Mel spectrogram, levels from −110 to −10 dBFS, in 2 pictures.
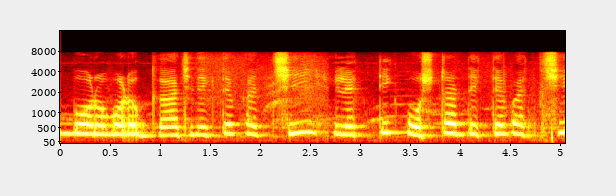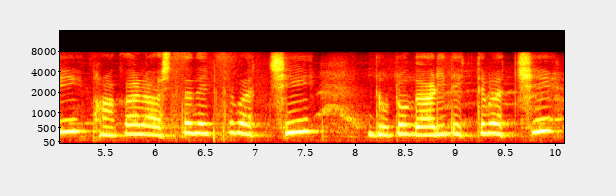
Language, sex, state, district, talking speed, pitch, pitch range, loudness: Bengali, female, West Bengal, Paschim Medinipur, 105 wpm, 300 Hz, 280-325 Hz, -17 LUFS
